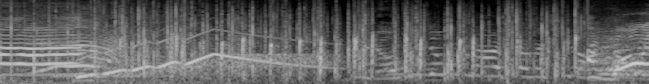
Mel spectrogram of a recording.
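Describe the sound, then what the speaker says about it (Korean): A school class claps together in applause after a dodgeball game, with steady clapping mixed with children's cheers and chatter. "우리 다 같이 박수하면서 인사."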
